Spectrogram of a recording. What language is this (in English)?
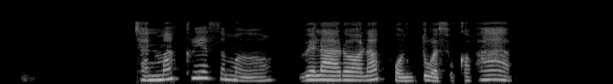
Thai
